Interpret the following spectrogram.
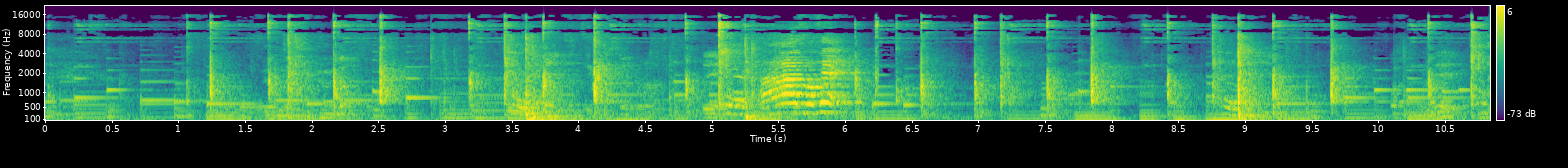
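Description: Table tennis ball clicking off rubber rackets and the table in a rally of topspin drives against backspin chops, a sharp tick about every half second. Background music runs under it, and a voice is heard briefly in the middle.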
